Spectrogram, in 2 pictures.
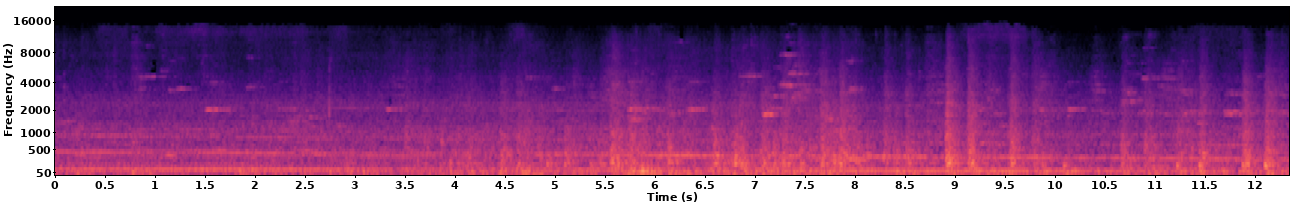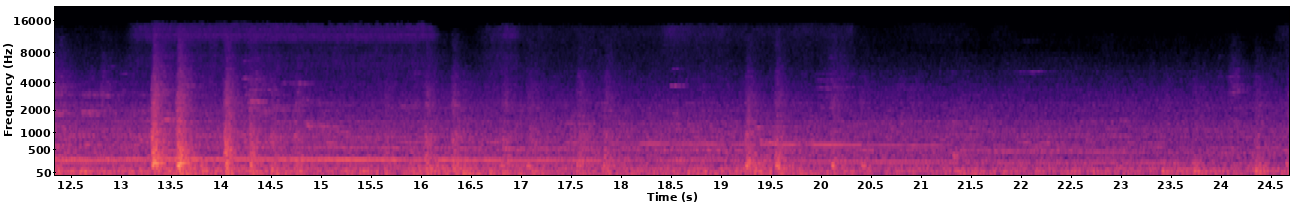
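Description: A train rumbles slowly along the tracks.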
